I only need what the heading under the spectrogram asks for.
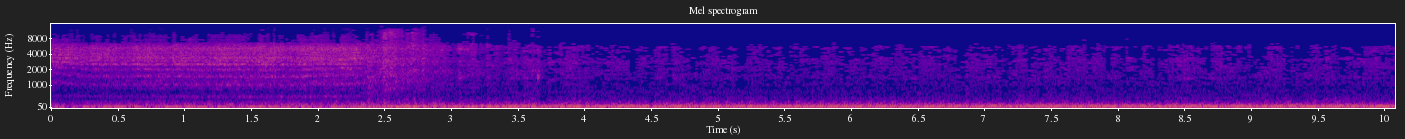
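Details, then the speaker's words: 1969 Mustang V8 after cooling system refill and warm-up, ran decently then began running badly: deep rumble losing rhythm after a brief rev, lumpy at low speed; rough running, owner suspects timing. "it was running fairly decent and then it started running like crap I'm not sure what's going on here but let's try to take it for a test run anyway"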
